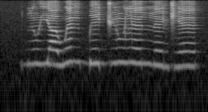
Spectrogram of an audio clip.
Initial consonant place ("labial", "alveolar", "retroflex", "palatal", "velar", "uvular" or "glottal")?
alveolar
